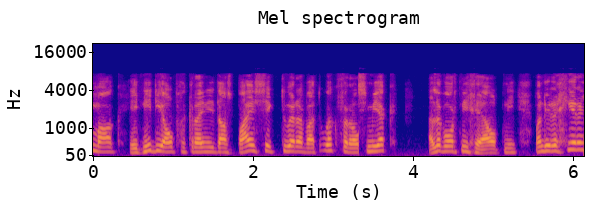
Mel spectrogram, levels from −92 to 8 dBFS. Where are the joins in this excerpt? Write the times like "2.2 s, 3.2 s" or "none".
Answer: 3.4 s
